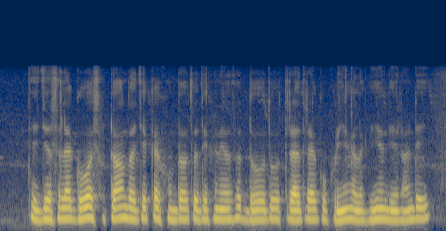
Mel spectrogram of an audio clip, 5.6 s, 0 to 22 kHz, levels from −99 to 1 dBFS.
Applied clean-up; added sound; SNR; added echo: none; none; none; none.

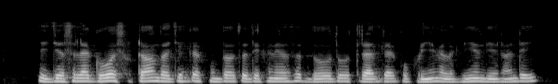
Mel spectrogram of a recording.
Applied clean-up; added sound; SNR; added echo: neural mask model DeepFilterNet 3.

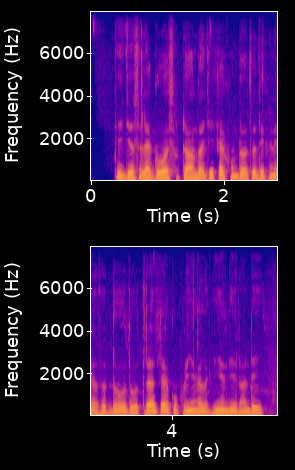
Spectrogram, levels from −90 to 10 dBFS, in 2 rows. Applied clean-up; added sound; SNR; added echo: neural mask model Resemble Enhance denoiser.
